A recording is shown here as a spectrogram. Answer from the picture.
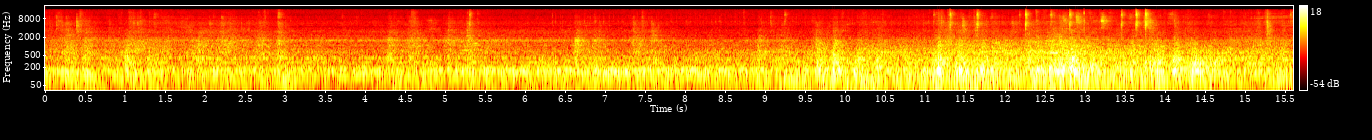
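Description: Low rumble of a passenger coach rolling along the track, heard from inside the car, with scattered clicks and clatter from the wheels on the rails. It grows louder and busier about ten seconds in.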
